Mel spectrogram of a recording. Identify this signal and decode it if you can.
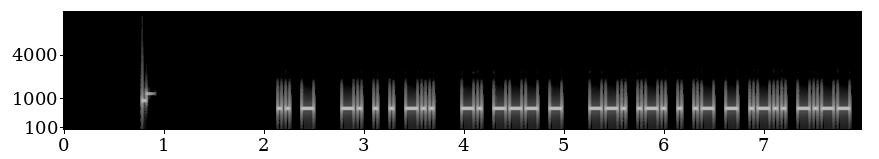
Morse code, heard as a keyed tone, about 28 wpm, 700 Hz. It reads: IT NEED NOT GREATLY
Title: Sentences from Top 1400 Words 30wpm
